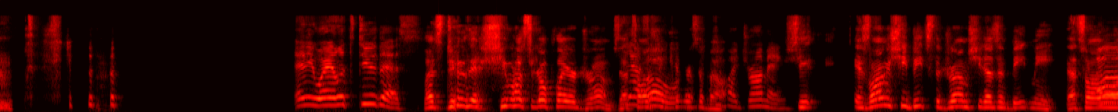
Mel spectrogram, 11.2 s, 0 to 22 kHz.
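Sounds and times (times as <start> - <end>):
person clearing throat: 0.0 - 0.4
person coughing: 0.0 - 1.1
speech: 3.0 - 11.1.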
